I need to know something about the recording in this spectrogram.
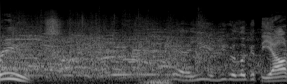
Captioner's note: crowd cheering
